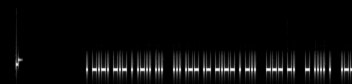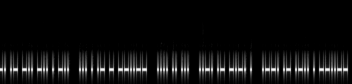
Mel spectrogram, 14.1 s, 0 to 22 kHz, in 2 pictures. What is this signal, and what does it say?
Morse code, heard as a keyed tone, about 40 wpm, 700 Hz. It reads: ECKELS SWAYED ON THE PADDED SEAT, HIS FACE PALE,
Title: A Sound Of Thunder 40wpm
